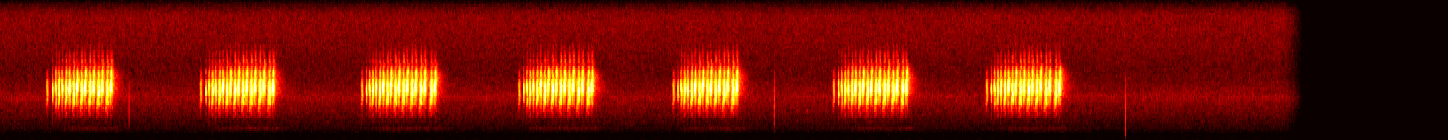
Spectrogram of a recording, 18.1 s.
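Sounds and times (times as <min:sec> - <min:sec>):
faint click: 0:00.0 - 0:01.8, 0:09.6 - 0:09.9, 0:14.0 - 0:16.2
bush-cricket buzzing song: 0:00.0 - 0:16.3.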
